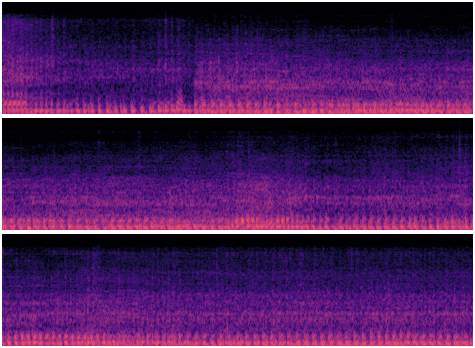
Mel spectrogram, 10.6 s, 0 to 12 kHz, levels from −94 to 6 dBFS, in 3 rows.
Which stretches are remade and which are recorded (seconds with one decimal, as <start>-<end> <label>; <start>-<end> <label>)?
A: 0.0-2.0 recorded; 2.0-5.6 remade; 5.6-6.6 recorded; 6.6-8.1 remade; 8.1-10.6 recorded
